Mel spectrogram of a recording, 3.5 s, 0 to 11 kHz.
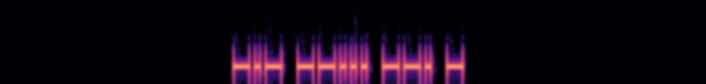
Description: Morse code, heard as a keyed tone, about 44 wpm, 700 Hz. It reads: K7GT
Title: Call Signs - 45wpm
